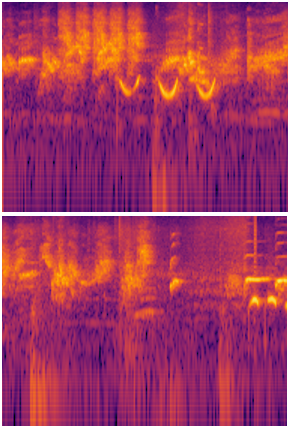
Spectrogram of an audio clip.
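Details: Breeding Asian pied starling seemingly talking: loud scratchy chatter mixed with looping whistled swoops and a short warbled whistle near the end, with brief pauses between phrases.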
